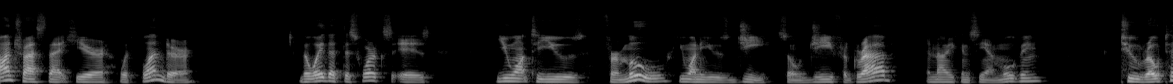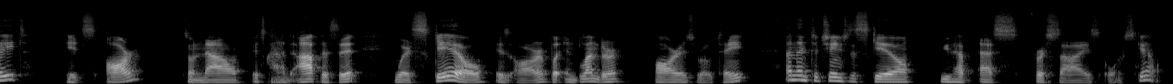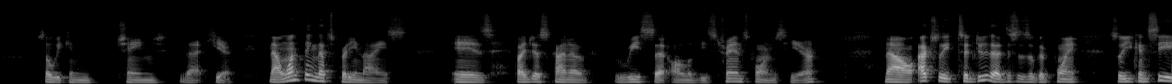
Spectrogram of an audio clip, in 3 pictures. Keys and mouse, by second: 2.2 middle click, 7.8 g, 13.3 r, 19.7 click, 23.0 s, 25.9 click, 26.3-27.6 middle drag, 30.0-31.7 drag, 33.0 middle click, 33.0 click, 33.0 right click.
